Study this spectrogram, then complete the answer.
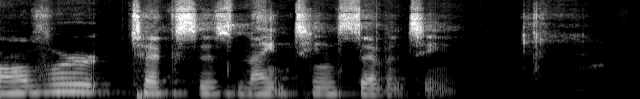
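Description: A young girl speaks through a microphone.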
